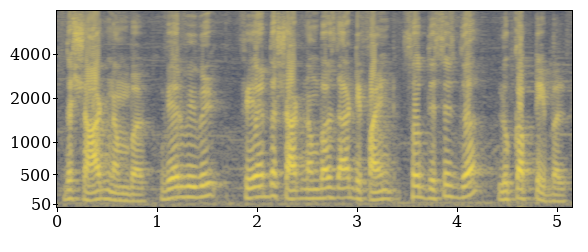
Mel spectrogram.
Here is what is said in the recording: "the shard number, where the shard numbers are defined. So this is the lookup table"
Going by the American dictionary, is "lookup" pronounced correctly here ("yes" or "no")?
yes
